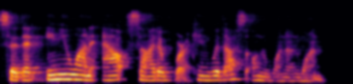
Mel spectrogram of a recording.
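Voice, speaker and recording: Delivery comes at a moderate pace. It is a plain, everyday voice. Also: woman. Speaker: mindset coach. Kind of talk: webinar presentation. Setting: video call.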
